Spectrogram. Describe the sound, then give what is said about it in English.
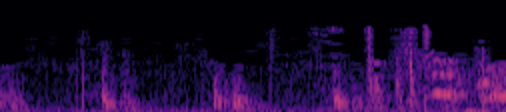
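Dogs bark at someone approaching, a quiet, rough run of repeated barks and yelps with a few whining, higher-pitched cries near the end. “what's that? The dogs, of course. They see someone coming.”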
